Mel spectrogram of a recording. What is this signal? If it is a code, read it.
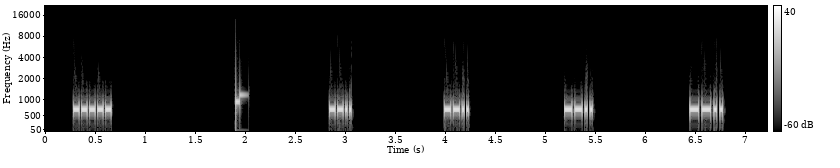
Morse code, heard as a keyed tone, about 54 wpm, spaced as for 9 wpm, 700 Hz. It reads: 0 ZZZZ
